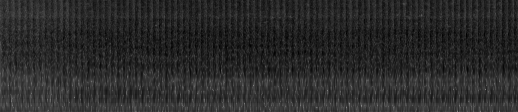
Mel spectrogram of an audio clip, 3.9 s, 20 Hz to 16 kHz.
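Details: 2008 Isuzu Panther LS Turbo diesel: steady idle with even clatter about four beats a second, no misses or surging, clean exhaust; normal healthy diesel idle.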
